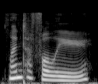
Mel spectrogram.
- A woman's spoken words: Yes, female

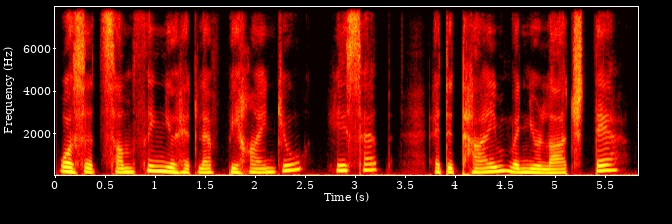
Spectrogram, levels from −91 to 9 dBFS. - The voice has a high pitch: Yes, high, 200 Hz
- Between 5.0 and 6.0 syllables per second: No, 4.5 syllables/s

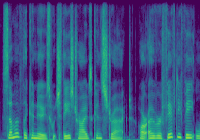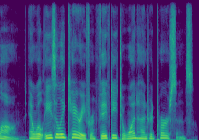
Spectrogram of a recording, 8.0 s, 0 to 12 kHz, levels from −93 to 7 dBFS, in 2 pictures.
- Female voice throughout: Yes, female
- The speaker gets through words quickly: No, average, 175 wpm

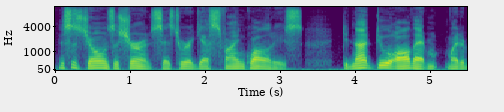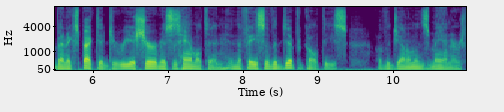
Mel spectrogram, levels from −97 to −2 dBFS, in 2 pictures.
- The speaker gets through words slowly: No, average, 175 wpm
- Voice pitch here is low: Yes, low, 105 Hz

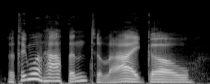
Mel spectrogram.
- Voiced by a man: Yes, male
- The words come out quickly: No, average, 170 wpm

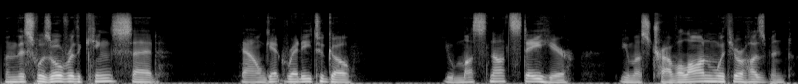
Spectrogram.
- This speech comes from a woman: No, male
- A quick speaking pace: No, average, 165 wpm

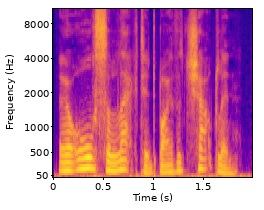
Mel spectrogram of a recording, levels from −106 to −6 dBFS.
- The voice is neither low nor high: Yes, medium, 145 Hz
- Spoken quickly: Yes, fast, 210 wpm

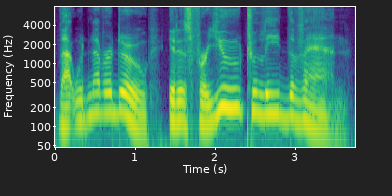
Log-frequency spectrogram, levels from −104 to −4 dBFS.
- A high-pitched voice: No, medium, 140 Hz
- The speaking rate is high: No, average, 190 wpm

